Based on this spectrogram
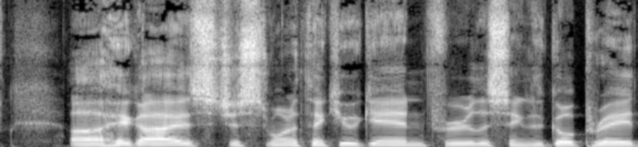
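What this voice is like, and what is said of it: Imitates another person's voice. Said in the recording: “I've been working on my Cam impersonation.”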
